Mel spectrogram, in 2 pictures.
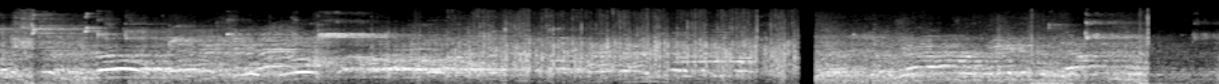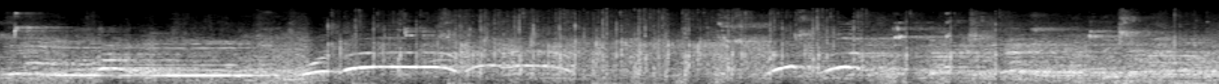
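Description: High school basketball game in a large echoing gym: sneakers squeaking on the hardwood floor in short bursts, a basketball bouncing, and crowd chatter. The sound cuts out for an instant about five seconds in.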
